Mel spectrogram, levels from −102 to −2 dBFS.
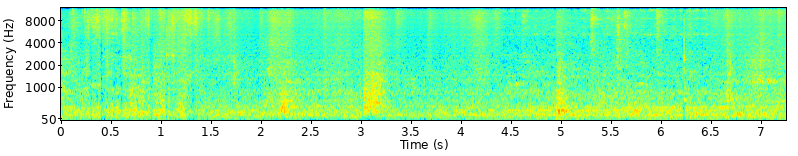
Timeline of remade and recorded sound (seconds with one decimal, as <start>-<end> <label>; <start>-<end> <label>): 0.0-0.8 recorded; 0.8-4.4 remade; 4.4-6.5 recorded; 6.5-7.3 remade

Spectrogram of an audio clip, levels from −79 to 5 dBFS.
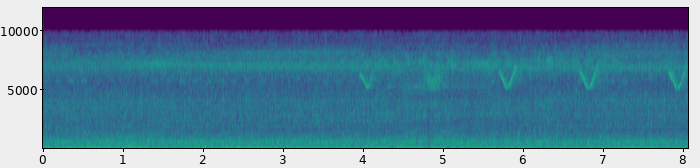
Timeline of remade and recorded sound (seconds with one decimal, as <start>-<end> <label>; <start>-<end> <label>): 0.0-4.3 recorded; 4.3-5.6 remade; 5.6-8.1 recorded

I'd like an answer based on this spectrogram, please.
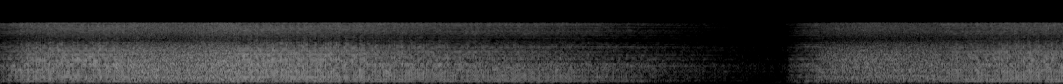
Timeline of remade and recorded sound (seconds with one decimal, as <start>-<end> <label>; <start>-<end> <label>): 0.0-1.3 remade; 1.3-2.4 recorded; 2.4-8.2 remade; 8.2-9.4 recorded; 9.4-10.6 remade

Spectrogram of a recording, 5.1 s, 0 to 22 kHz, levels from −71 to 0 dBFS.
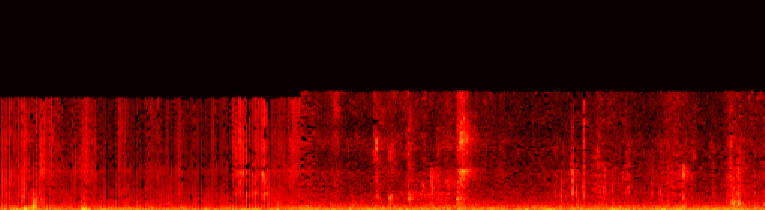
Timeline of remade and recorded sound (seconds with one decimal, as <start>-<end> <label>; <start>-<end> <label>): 0.0-2.0 remade; 2.0-5.1 recorded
